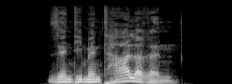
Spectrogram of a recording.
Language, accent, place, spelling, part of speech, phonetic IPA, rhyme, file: German, Germany, Berlin, sentimentaleren, adjective, [ˌzɛntimɛnˈtaːləʁən], -aːləʁən, De-sentimentaleren.ogg
- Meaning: inflection of sentimental: 1. strong genitive masculine/neuter singular comparative degree 2. weak/mixed genitive/dative all-gender singular comparative degree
